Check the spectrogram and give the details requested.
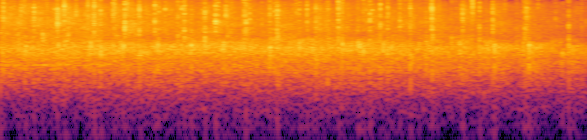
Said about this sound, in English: Let's give them a round of applause just to say thank you.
